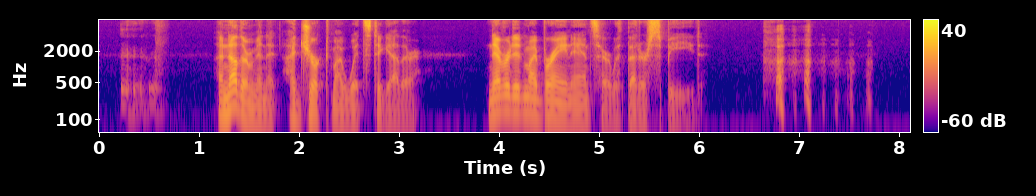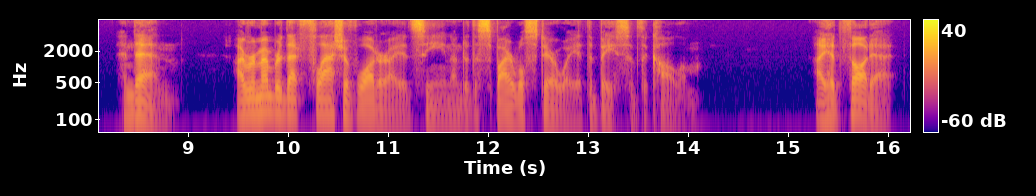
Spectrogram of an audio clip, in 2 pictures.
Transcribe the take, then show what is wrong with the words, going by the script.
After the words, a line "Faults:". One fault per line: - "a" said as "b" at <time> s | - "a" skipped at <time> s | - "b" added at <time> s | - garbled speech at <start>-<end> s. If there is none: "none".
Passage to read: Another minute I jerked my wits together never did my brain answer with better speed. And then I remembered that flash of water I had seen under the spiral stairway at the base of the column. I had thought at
Another minute I jerked my wits together never did my brain answer with better speed. And then I remembered that flash of water I had seen under the spiral stairway at the base of the column. I had thought at
Faults:
none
